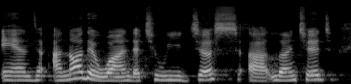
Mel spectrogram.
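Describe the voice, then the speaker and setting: A woman with a Brazilian Portuguese accent speaks at a fairly slow pace and a medium pitch, with ordinary pitch variation. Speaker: field application scientist. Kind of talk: conference presentation. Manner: halting, many fillers.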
